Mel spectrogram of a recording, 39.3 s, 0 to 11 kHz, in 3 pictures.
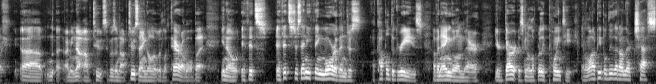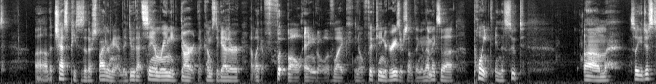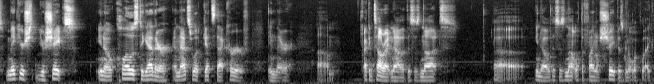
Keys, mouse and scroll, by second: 10.7-14.4 ctrl+drag, 22.8 scroll up 1, 23.4-24.0 scroll up 5, 24.3 alt+scroll down 2, 29.1 scroll down 5, 31.2-33.2 ctrl+drag, 34.1-35.5 ctrl+drag, 36.8 ctrl+click, 37.8-38.4 scroll down 2.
